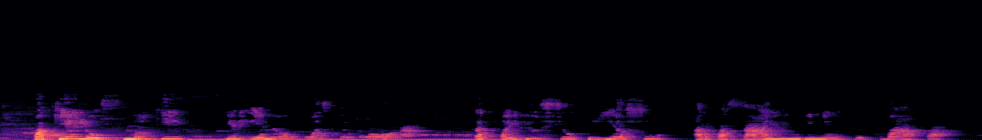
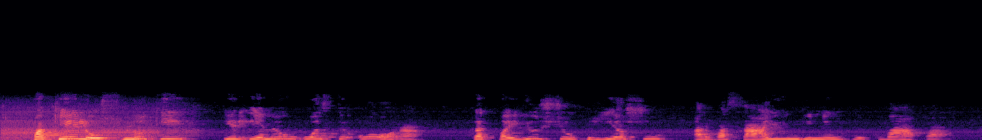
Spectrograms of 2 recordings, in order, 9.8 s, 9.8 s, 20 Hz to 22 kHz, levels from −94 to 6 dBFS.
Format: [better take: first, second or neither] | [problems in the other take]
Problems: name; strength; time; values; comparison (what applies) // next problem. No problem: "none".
second | noise reduction (classical method WPE with log-MMSE)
